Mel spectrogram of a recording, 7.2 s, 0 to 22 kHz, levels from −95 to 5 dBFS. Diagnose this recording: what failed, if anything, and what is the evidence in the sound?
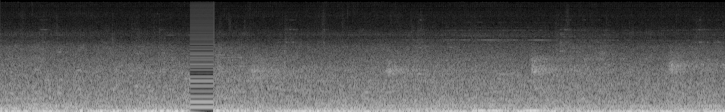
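Driver or buffer stage: a system hang loop from 1.90 to 2.14 s replays one frozen 5.33 ms buffer as a 188 Hz buzz. The spectrogram shows harmonic stripes, and the waveform shows identical cycles.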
